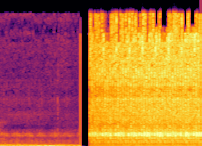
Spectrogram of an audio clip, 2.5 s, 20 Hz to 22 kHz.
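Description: A 1982 Mercedes 300D diesel engine idles warm with a steady low rumble and clatter, loud and close, cut by a brief gap before the same even idle resumes.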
